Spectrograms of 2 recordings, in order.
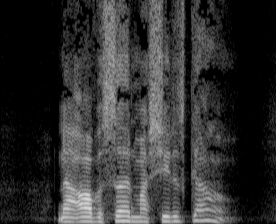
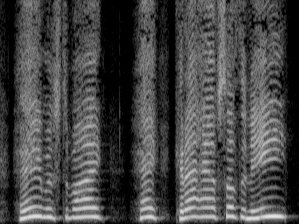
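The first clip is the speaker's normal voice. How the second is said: put-on much higher, small begging child; kid voice; 4 dB louder than usual. Boy Sonny begging neighbor Mike for food, high childlike. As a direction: squeak it out like a hungry kid. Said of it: "So Sonny come over".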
